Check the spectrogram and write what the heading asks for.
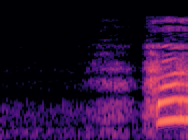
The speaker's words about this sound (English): I yawn, you yawn. Being tired is contagious.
